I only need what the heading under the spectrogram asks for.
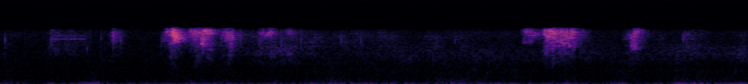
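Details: In a window feeder, house sparrow chicks call in two bursts of rapid, overlapping high chirps, separated by quieter scattered notes against faint low-frequency noise.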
